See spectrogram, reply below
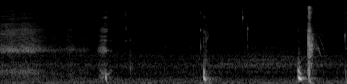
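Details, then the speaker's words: Person allergic to dust, sneezing after cleaning: three small, stifled sneezes about a second apart; repeated sneezing, can't stop sneezing. "So yeah, so now I feel better. I just can't stop sneezing."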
